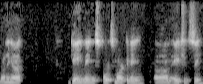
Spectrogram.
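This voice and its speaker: Speaking with an American accent, the voice sounds somewhat breathy. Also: man. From England, partly raised in the US. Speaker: former sports business executive. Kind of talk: casual interview chat.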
